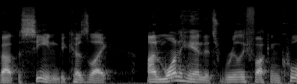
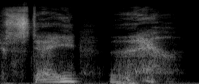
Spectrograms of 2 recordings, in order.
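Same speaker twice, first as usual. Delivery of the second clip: put-on weird raspy voice, slower pace. Retelling how he backed out of the car and looked at him, imitating John's weird raspy voice. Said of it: "talking in this weird raspy voice".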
